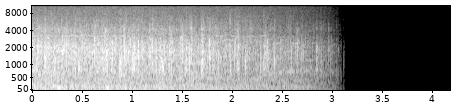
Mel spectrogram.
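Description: Crowd applause with a fine crackle, fading out and cutting off about three seconds in.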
